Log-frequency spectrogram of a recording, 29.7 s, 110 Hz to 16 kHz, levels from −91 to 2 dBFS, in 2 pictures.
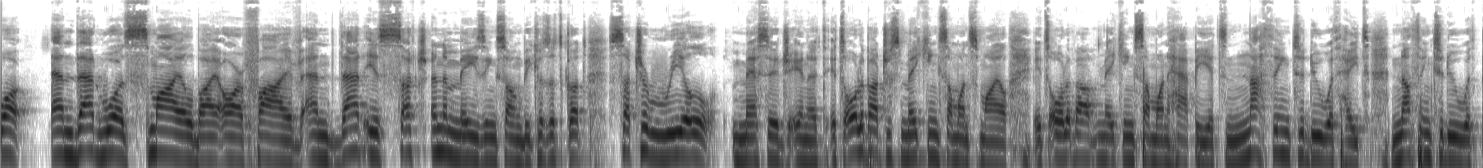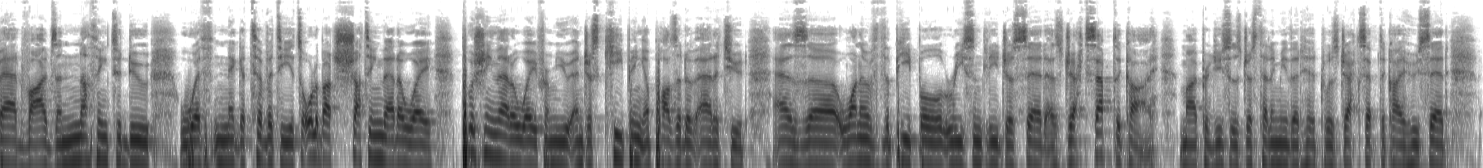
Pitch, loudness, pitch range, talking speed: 130 Hz, -18 LUFS, 120-145 Hz, 205 wpm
